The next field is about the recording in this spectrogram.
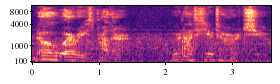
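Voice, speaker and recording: Whispering in a put-on character voice at a moderate pace, the speaker is heard over loud background noise. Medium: actual play.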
